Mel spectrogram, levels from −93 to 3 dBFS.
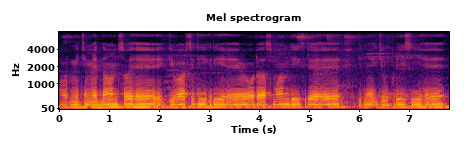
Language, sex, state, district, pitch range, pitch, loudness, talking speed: Marwari, male, Rajasthan, Nagaur, 95-105 Hz, 100 Hz, -16 LUFS, 145 wpm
